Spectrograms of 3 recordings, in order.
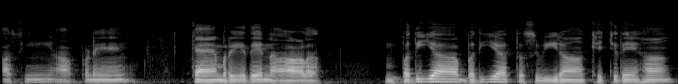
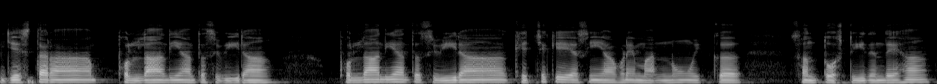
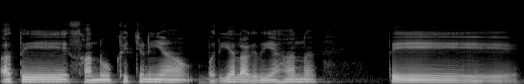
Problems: none marked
